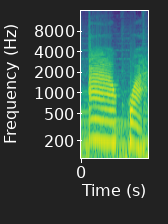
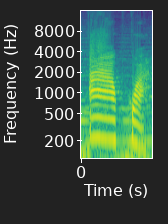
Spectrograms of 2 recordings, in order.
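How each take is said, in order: First: It has the tone pattern of the word 'bed'. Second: The same.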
